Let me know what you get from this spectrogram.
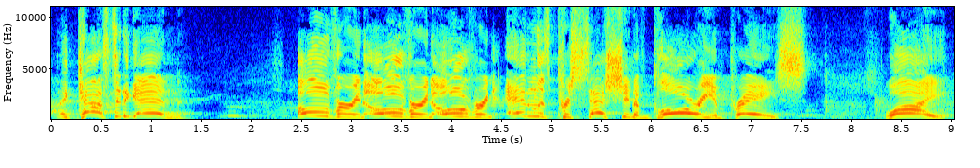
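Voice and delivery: normal talking voice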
